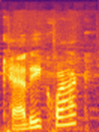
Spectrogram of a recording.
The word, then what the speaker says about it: Catquack: Yeah, we're playing as a catquack. I didn't know that's how you spelled it. I always heard it's pronounced as a caddyquack.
